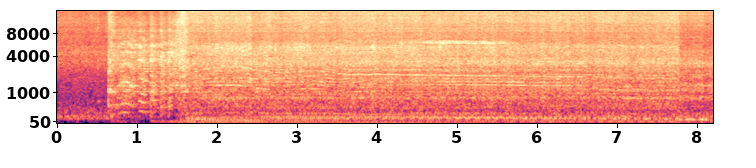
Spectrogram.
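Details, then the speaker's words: 2004 GMC Yukon V8 after new knock sensors, valley pan gasket, seals and intake reinstalled: quick crank, clean catch, steady even idle, no misfire, shaking, hiss or ticking; no manifold or fuel leaks, engine light off. "seems to be running pretty good. I don't hear any manifold leaks, no fuel leaks there. It's running nice and smooth. It's not shaking or misfiring."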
